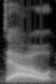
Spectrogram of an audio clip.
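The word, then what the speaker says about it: Tao: I think it's it's spelled with a T, but it's pronounced with Dow.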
